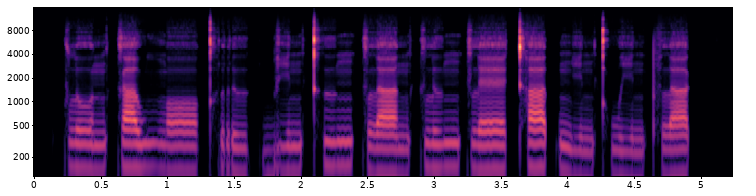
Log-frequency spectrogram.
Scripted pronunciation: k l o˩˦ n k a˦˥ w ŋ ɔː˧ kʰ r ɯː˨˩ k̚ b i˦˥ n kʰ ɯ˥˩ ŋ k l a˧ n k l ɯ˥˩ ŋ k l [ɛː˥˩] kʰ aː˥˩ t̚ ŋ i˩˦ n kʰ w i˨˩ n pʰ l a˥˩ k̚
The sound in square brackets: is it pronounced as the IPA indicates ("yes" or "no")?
yes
